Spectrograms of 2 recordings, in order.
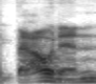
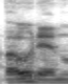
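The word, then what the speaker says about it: Bowden: watching the game yesterday they pronounced his name Bowen Francis so I'm I'm assuming that the announcers got it right and it's actually Bowen not Boden like I've been saying potato potato let's wait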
